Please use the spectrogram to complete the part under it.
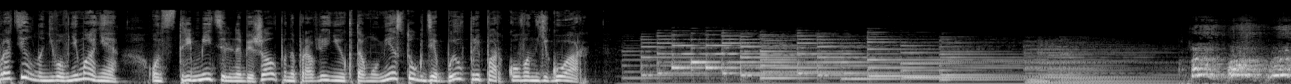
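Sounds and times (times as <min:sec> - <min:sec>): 
speech: 0:00.0 - 0:06.0
descending run of sustained musical tones: 0:06.2 - 0:12.0
dog barking in short sharp bursts: 0:11.8 - 0:12.9.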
